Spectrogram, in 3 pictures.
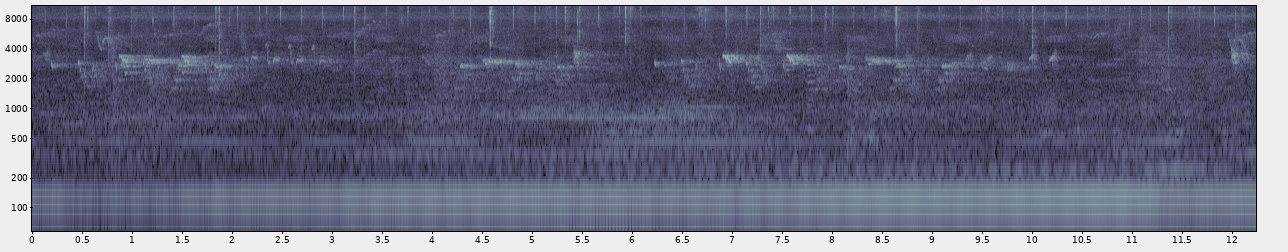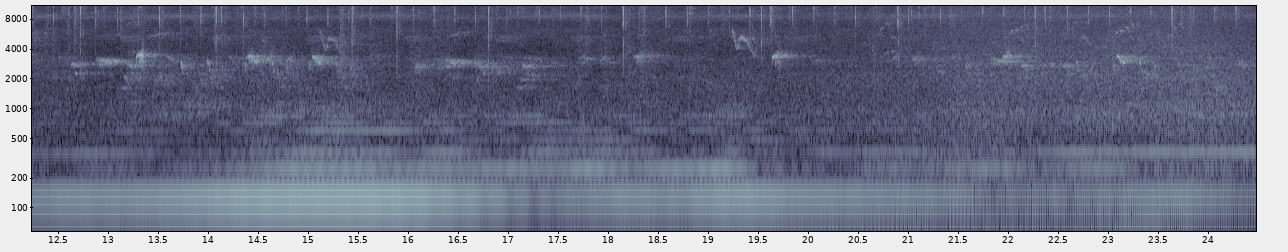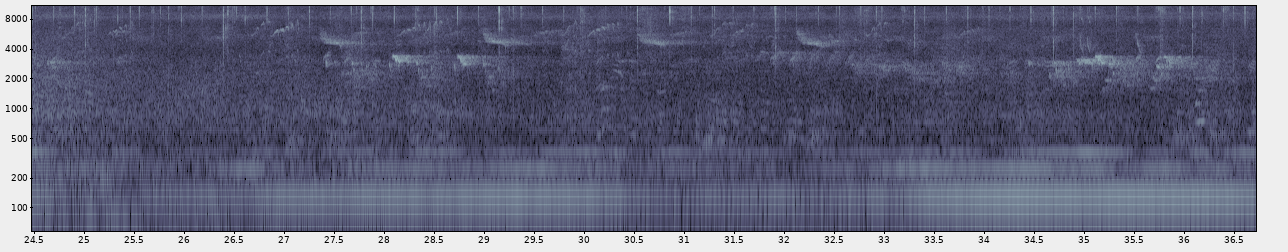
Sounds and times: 0.0s Small aircraft in the distance 36.7s
0.0s Water droplets 36.7s
0.1s Bird sound 36.7s
31.1s Dog barking 32.6s

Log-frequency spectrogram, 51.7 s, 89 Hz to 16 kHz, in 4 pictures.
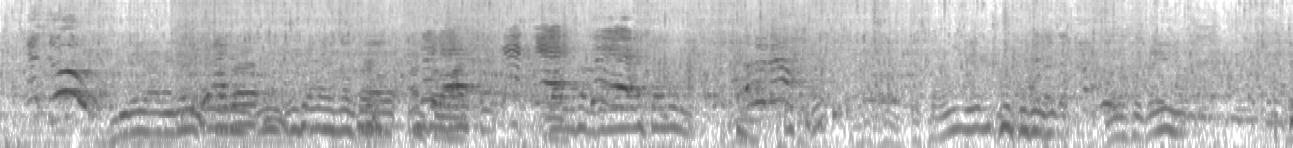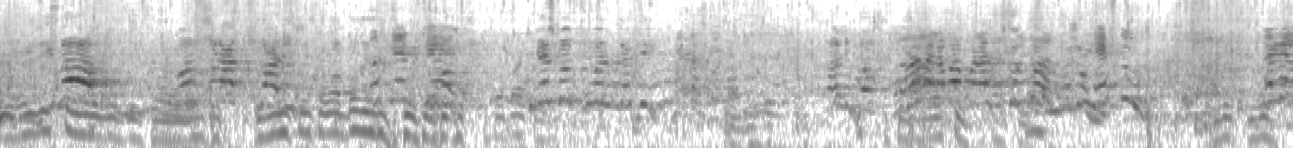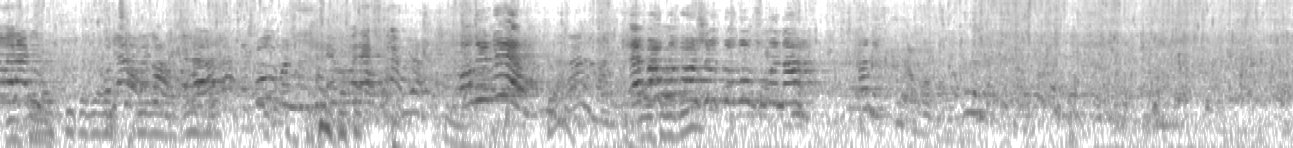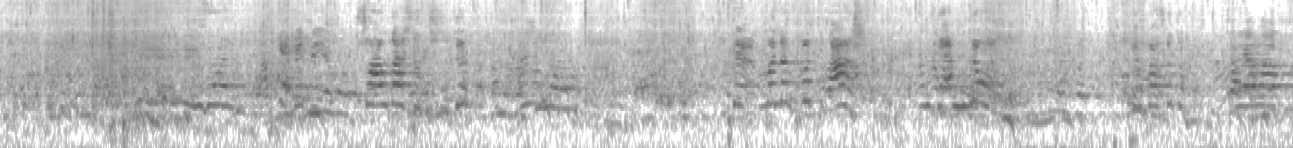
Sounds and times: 0.0s people swimming 51.7s
0.3s people talking 6.8s

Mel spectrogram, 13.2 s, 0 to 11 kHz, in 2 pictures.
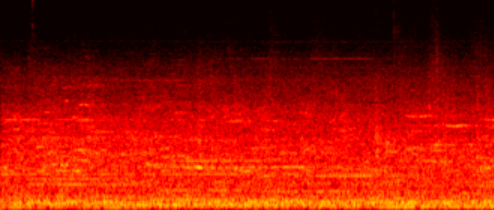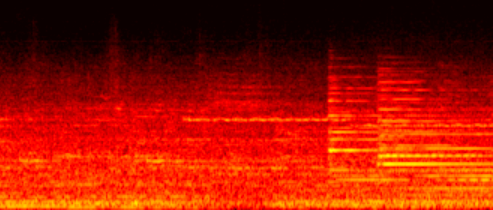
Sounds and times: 10.9s clock tower strikes eleven 13.1s

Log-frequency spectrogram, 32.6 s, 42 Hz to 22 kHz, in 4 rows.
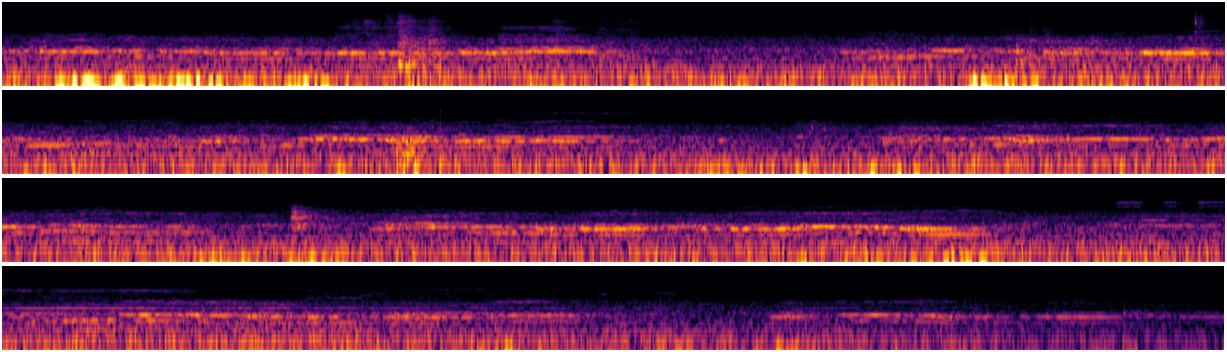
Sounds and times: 0.0s very sad melody is sung by a man far away 4.5s
5.4s very sad melody is sung by a man far away 13.2s
13.8s very sad melody is sung by a man far away 32.6s

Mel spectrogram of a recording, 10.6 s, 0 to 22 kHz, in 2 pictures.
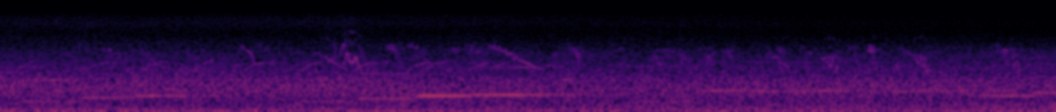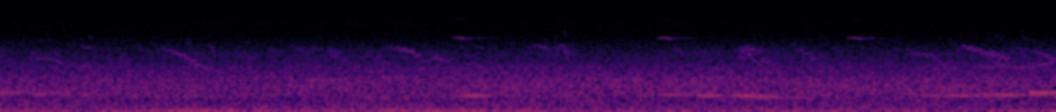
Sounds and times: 0.0s Wind 10.5s

